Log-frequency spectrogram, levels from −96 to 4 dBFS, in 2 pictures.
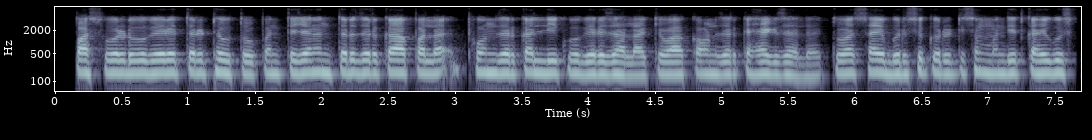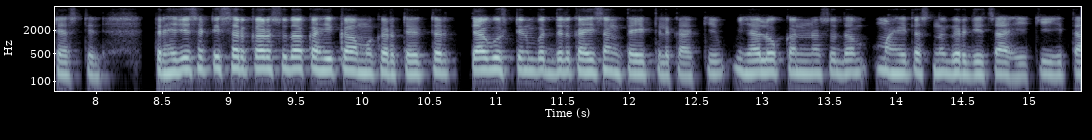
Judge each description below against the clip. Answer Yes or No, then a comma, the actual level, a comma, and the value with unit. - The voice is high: No, medium, 165 Hz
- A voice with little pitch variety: Yes, narrow, 1.7 semitones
